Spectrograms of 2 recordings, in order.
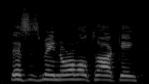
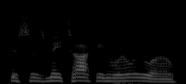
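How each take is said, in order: First: Said in the usual way. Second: Much softer, low mumble; talking really low. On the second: Shown as a demonstration. Replaying his quietest take for the compressor test, talking really low. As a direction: barely voice it.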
